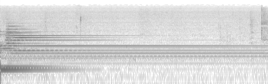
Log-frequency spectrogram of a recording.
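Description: A chord struck on mallet percussion at the start, then left to ring: several steady pitches sustain and slowly fade, the low notes dying away first.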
